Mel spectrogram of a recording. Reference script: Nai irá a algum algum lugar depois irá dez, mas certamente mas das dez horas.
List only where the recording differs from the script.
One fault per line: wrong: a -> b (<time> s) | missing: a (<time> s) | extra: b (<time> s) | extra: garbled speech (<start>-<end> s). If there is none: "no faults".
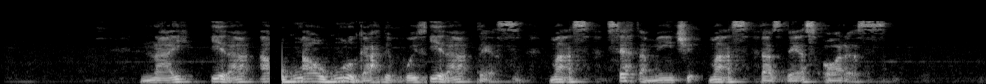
no faults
